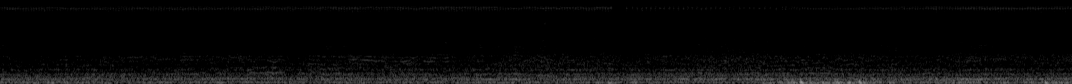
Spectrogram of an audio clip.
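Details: Bees around a queen as she lays an egg in the hive; a steady, low droning hum runs throughout, swelling briefly into louder buzzing bursts near the eight-second mark.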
